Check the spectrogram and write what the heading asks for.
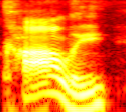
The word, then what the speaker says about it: Kali: Remember, Beyonce had a video out where she had Kali spelled with an E at the end, but it's still pronounced Kali, and she was doing the Kali dance of death, which is a sexual ritual.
